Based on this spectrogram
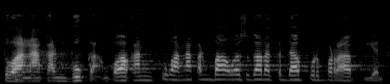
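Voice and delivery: ordinary delivery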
